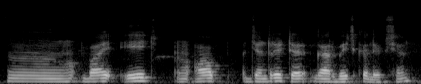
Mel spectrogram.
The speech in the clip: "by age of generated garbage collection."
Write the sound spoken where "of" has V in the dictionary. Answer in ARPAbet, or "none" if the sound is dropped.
P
